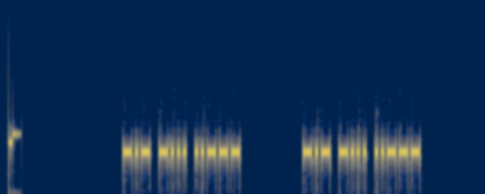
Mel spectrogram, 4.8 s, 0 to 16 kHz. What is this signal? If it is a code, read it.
Morse code, heard as a keyed tone, about 40 wpm, 700 Hz. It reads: KB2 KB2
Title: USA Call Sign Prefixes - Repeated 2x - 40wpm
